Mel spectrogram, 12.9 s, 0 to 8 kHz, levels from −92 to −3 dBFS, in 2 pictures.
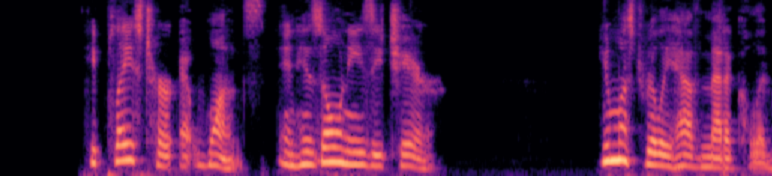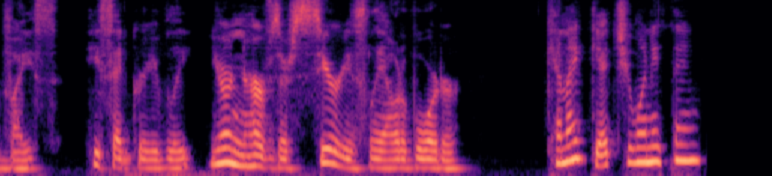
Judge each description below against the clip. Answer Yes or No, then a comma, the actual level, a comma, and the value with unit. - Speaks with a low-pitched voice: No, medium, 185 Hz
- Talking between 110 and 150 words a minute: Yes, average, 145 wpm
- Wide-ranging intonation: Yes, wide, 8.3 semitones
